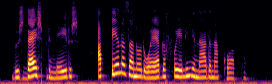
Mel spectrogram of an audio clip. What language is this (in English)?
Portuguese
